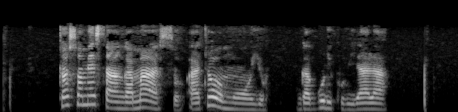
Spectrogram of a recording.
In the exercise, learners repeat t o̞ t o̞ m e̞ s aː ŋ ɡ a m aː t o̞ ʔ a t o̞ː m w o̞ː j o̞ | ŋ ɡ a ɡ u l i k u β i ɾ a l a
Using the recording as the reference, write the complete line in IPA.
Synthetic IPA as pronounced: t o̞ s o̞ m e̞ s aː ŋ ɡ a m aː s o̞ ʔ a t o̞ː m w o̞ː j o̞ | ŋ ɡ a ɡ u l i k u β i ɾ a l a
